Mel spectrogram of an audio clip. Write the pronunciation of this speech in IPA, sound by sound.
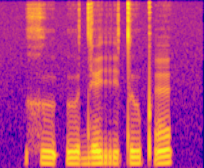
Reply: x ɯ ʔ ɯ d e rʲ e t ɯ pʼ ɛ̃

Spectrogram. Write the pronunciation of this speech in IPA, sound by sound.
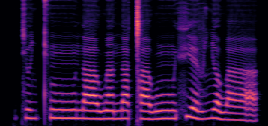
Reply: c ɯ ʎ cʰ ũː n aː w ã n a ǀ a w ũː fʲ ɛ v ʎ ʌ w aː

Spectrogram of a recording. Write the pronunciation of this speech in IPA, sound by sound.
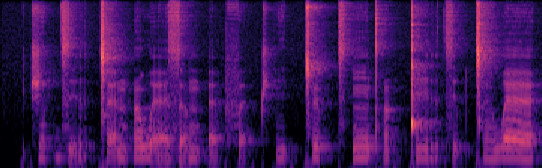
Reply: t͡ʃ ɛ̤ p d͡z ḭ r ǀ ɛ̰ m ʔ ə̃ w ɛ̰ z ə̰ m ʔ ɛ̰ p f ɛ̰ ʔ t͡ʃʼ i̤ ʔ ǀ y p t͡sʼ ĩ tʼ ə̃ ʔ ǃ i r t͡s ḭ p ǀ ɛ̤ w ɛ

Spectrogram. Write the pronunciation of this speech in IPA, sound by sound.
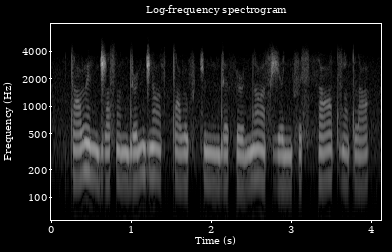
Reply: t ɑ β ɛ̃ n d͡ʒ ɪ sˤ ũ n d ə˞ n d͡ʒ ɑ̃ː sˤ tˤ ə β u f c u ɲ n d əː θ ə˞ n d ɑ̃ː s ʒ əː ɲ f ɛ s θ ɑː tˤ zˤ ɑ̃ tˤ l ɑ

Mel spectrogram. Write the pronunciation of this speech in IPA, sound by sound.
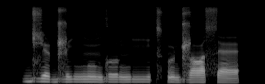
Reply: d͡ʑ ɪ ɖ͡ʐ i ŋ ũ ɡ ʊː ŋ iː t͡sʼ ũ ɖ͡ʐ ɑ s æ

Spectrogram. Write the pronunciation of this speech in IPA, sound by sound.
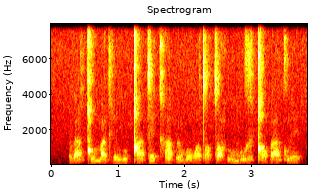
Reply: l a̰˩ ǃ u˧˥ m a̰˩˧ ɡʱ e˧ m u˧˥ ǃ a̰˩˧ t e˥ ɡʱ a˧˥ ɓ ə̰˩˧ m o˧ β ɒ˧ tˤ e˩ tˤ o̰˧ ɦ ṵ˧˥ m ṵ˥ ɣ ə̰˧ ǃ ɒ˧ ɓ a̰˧˥ kʷʼ e˧

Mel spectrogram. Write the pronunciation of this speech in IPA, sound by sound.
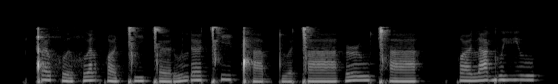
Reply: ǃ œ˦ χʷ i˩ χʷ a˦ l qʷ i˩ ǀ i˨ ǀ œ˩ ɾ u˥ l ɾ œ˥ ǀʰ i˥ ǃʰ a˩ b tʷ œ˩ ǀ a˨ | ɹ u˦ ǀʰ a˨ | qʷ œ˦ l a˥ ɡ u˥ vʲ u˥

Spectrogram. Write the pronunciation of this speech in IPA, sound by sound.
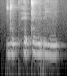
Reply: d u˨˩ ʔ pʰ e˦˥ ʔ t e˧ n r i˧ n

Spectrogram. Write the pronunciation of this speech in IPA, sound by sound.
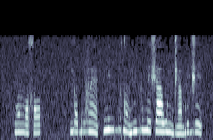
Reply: ɡ ɔ̃˧ ŋ ɔ˨ s ɔ˧ | j ɔ˧ b u˧ v ɛ̃˦˨ | n iː˦ b u˦ d ɔ̃˨ ɡ ĩ˦ ɡ͡b ɨ˦ m e˦ ʃ aː˦ w ĩ˦˨ d͡ʒ ã˧ b e˦ d͡ʒ e˦˨

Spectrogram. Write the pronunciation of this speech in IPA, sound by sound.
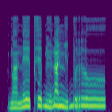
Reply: b ã˨ n eː˦ pʰ ɪ˦ ɓ ĩ˨˦ ɗ ã˦ ɲ i˨˦ b u˦ r l uː˦

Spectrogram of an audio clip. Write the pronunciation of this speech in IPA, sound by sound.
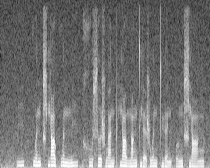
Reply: p i˥ | k w ə˥ n t͡ɕʰ j ɑ˥˧ ʊ̯ k w ə˥˩ n n̪ i˥ | x u˧˥ s ɹ̩˥˩ ʂ w a˧˥ n pʰ j ɑ˥˩ ʊ̯ n̪ ɑ˥ ŋ t̪ j ɛ̰˨˩ ʂ w ə˥˩ n t̪ ɥ ɛ̰˨˩ n p ɤ˧˥ ŋ ɕ j ɑ˥ ŋ

